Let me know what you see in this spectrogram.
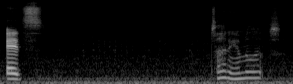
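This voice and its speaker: A woman's voice in an animated tone. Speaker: vlogger. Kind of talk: casual chat. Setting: in a car.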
